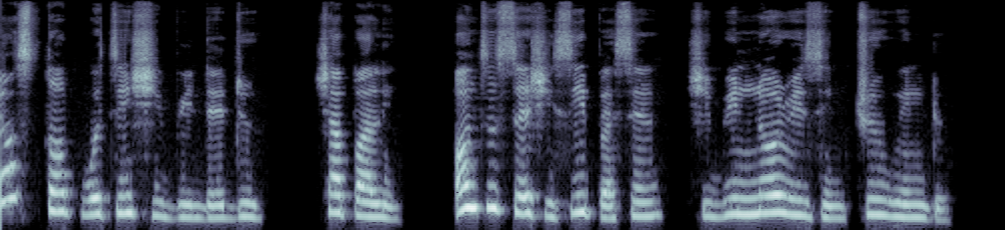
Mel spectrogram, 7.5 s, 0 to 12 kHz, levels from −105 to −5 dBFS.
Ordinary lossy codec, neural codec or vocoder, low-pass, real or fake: none; none; none; real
